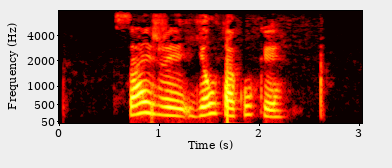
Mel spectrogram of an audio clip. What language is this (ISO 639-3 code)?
chm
